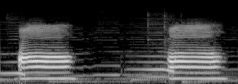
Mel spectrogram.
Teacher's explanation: Es como que más lineal, el sonido se mantiene, no sube ni baja. · Term: primer tono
